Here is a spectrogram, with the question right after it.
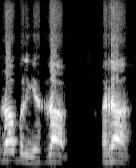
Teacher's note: जीभ क्या हो रहा है? कंपन कर रहा है। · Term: लुंठित या प्रकंपित व्यंजन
